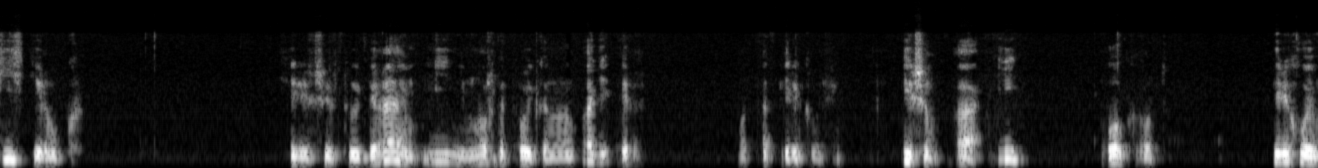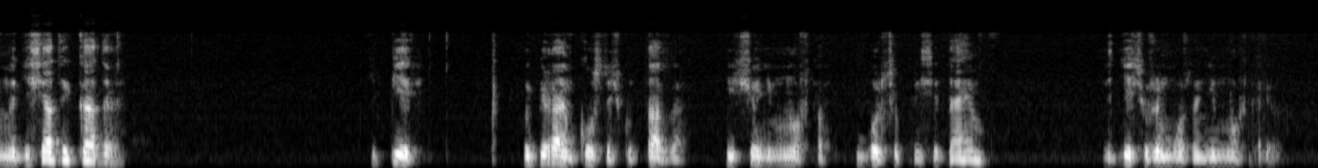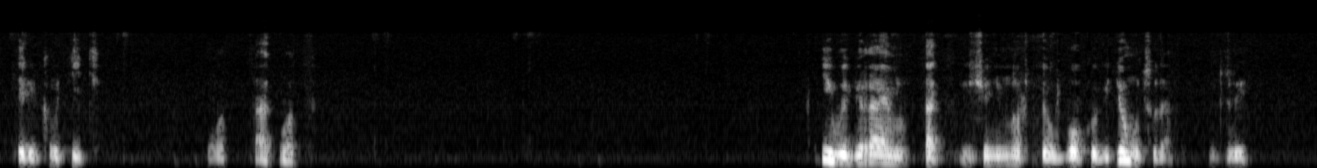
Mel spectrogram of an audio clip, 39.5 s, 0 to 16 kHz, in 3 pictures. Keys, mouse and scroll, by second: 1.5 click, 3.3 shift+click, 3.8 middle click, 4.8 KP_3, 6.2 r, 9.6 a, 9.9 i, 13.0 click, 17.4 click, 19.4 g, 25.4 r, 27.5 click, 28.1 r, 31.4 click, 32.2 r, 34.4 middle click, 36.8 click, 38.1 g.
